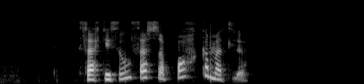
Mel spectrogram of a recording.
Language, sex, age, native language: Icelandic, female, 20-29, Icelandic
